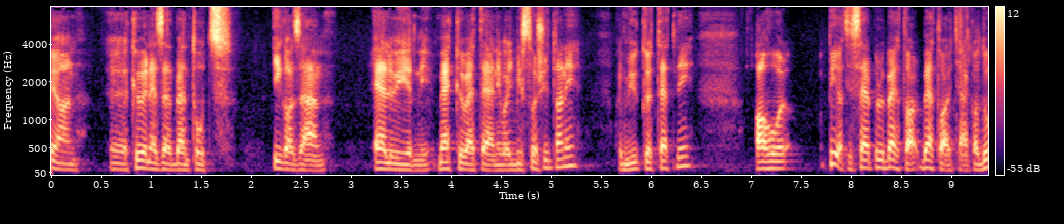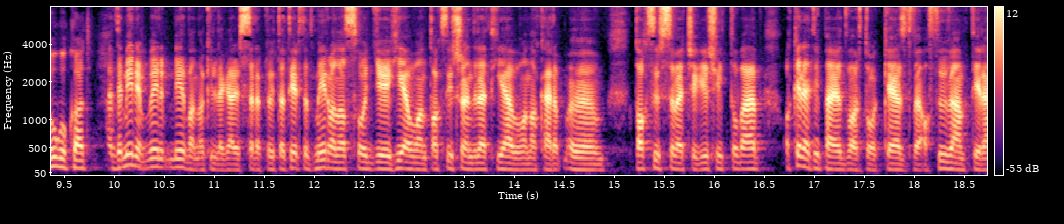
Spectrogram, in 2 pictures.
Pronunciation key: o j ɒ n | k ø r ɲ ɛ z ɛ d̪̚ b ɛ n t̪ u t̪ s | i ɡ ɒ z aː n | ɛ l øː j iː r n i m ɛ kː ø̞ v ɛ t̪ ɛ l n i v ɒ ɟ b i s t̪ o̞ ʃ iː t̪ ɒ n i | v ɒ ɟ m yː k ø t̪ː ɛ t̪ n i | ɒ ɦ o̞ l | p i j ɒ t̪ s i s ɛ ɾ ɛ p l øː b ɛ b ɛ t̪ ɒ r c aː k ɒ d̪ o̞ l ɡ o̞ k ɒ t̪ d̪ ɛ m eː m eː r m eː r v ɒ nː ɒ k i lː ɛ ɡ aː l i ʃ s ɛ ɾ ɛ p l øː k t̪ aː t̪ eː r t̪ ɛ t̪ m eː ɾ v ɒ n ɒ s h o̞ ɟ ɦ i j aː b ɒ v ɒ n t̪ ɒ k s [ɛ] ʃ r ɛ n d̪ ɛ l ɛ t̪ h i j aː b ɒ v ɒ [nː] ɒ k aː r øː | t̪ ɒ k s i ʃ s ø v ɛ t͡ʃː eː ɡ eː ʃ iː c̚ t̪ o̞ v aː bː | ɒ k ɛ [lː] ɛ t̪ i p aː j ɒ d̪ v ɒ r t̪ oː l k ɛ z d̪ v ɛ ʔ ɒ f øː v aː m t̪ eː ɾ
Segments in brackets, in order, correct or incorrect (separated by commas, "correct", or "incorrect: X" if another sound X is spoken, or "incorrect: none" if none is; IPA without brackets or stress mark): incorrect: i, incorrect: n, incorrect: l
